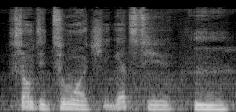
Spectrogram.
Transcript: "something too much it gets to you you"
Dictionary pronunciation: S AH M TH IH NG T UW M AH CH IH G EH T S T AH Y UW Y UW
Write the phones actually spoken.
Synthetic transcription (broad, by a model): S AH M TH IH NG T UW M AH CH IH G EH T S T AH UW Y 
